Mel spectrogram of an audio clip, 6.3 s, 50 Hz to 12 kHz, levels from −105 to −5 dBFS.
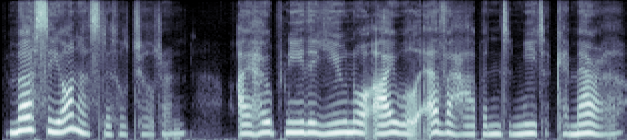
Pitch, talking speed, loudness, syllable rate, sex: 225 Hz, 170 wpm, -17 LUFS, 4.7 syllables/s, female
